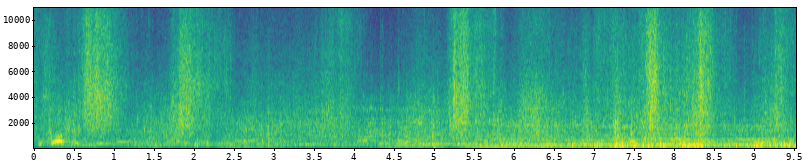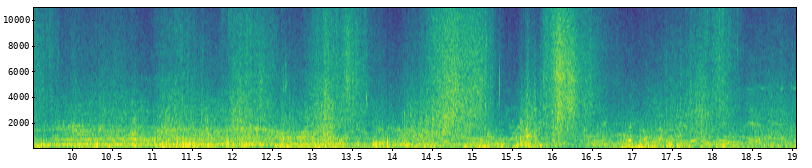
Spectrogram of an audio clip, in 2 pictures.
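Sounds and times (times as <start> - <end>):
boat engine hum: 0.0 - 19.0
rushing water: 0.0 - 19.0
water splashing against hull: 0.0 - 19.0
wind buffeting microphone: 4.1 - 19.0.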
